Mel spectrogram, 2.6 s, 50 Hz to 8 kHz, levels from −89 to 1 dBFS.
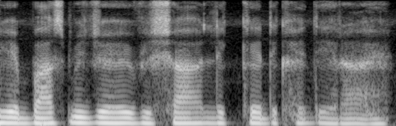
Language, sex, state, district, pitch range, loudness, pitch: Hindi, male, Arunachal Pradesh, Longding, 120-125 Hz, -14 LUFS, 125 Hz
